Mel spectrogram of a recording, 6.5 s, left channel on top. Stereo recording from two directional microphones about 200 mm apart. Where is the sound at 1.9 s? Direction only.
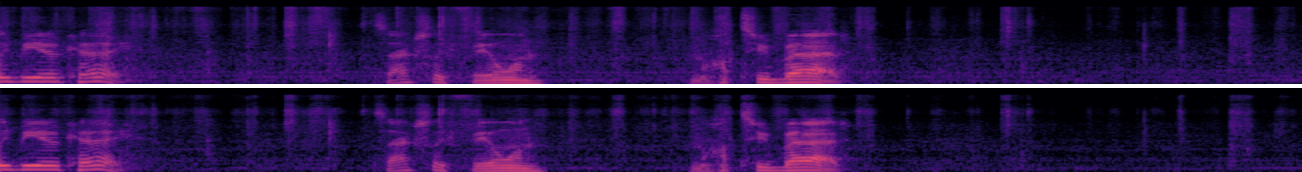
50° right (ahead or behind).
